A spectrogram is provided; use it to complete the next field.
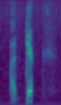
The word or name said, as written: adik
